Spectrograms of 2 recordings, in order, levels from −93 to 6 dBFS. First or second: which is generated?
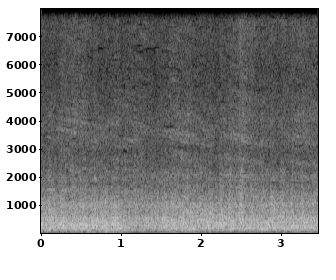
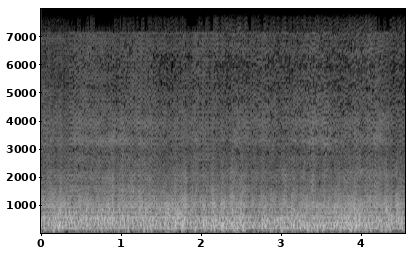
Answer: second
